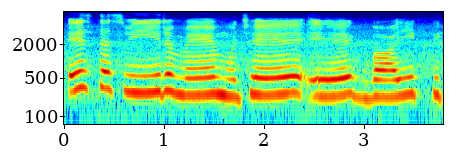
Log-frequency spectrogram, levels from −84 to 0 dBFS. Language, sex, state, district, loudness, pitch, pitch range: Hindi, female, Madhya Pradesh, Katni, -13 LUFS, 260 Hz, 245-280 Hz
